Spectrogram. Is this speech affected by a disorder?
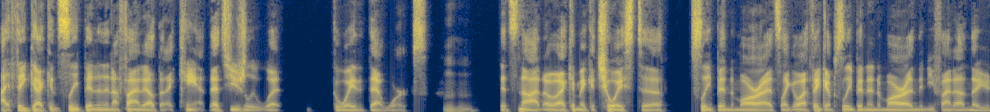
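No.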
